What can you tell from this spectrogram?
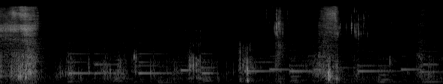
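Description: Close-miked eating of spaghetti: a loud wet slurp of noodles right at the start, then several shorter slurps and chewing sounds. Soft lo-fi background music with gentle melody notes plays throughout.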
